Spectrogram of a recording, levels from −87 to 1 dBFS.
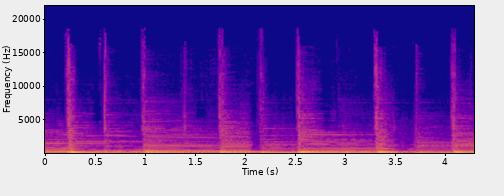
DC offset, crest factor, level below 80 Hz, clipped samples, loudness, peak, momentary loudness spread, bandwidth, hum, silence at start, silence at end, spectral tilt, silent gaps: under 0.1%; 16 dB; -54 dBFS; under 0.1%; -25 LUFS; -8 dBFS; 9 LU; 18 kHz; none; 0 s; 0 s; -6.5 dB/octave; none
